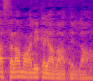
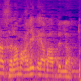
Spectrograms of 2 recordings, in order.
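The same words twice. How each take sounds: First: Mildly trembling, awed salaam; a touch of shaking reverence; trembling greeting. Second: Said in the usual way. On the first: Retold or imitated. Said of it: "کانپتا ہوا میں نے کہا". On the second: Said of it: "جیسے میں نے کہا نا".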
